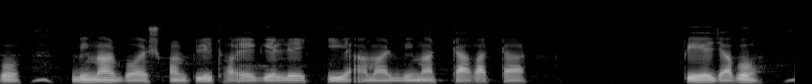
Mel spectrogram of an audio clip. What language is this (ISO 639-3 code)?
ben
